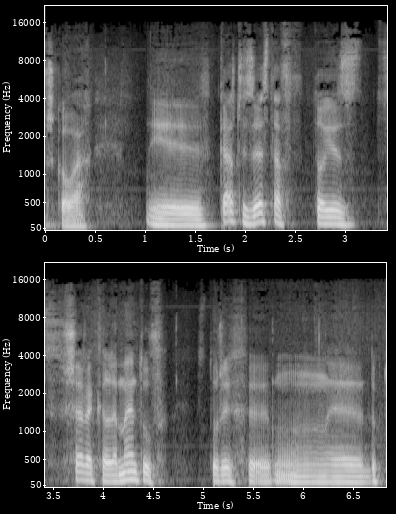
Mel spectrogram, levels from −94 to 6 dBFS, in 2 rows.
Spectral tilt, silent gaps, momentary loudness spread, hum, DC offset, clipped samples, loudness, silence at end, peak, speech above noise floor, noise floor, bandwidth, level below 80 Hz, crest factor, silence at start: -5.5 dB/octave; none; 11 LU; none; under 0.1%; under 0.1%; -13 LUFS; 0 s; 0 dBFS; 24 dB; -36 dBFS; 15.5 kHz; -38 dBFS; 12 dB; 0 s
